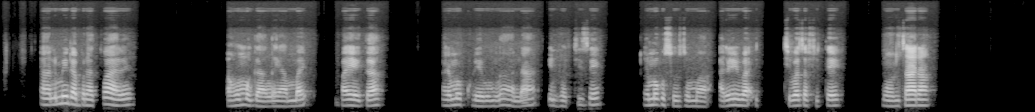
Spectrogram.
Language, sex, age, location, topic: Kinyarwanda, female, 25-35, Nyagatare, health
